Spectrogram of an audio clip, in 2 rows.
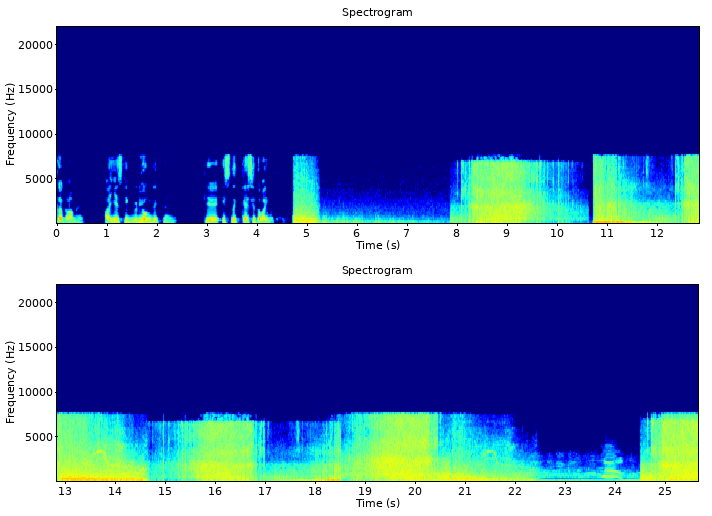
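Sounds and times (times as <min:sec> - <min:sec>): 
speech: 0:00.0 - 0:05.1
stockpile of fireworks exploding in an accident at a fireworks store: 0:04.7 - 0:22.6, 0:24.4 - 0:25.6.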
